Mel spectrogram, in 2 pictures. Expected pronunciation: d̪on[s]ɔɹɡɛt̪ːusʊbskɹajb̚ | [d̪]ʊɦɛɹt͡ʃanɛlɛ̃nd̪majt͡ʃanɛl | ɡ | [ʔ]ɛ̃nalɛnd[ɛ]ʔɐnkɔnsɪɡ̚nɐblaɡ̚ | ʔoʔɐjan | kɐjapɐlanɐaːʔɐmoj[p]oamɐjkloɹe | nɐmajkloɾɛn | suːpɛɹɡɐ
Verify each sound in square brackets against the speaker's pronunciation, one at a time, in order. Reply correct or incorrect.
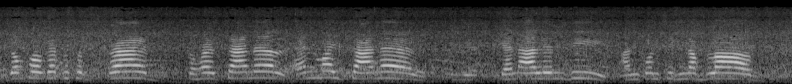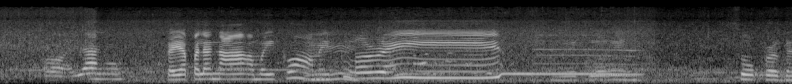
incorrect, incorrect, incorrect, incorrect, incorrect

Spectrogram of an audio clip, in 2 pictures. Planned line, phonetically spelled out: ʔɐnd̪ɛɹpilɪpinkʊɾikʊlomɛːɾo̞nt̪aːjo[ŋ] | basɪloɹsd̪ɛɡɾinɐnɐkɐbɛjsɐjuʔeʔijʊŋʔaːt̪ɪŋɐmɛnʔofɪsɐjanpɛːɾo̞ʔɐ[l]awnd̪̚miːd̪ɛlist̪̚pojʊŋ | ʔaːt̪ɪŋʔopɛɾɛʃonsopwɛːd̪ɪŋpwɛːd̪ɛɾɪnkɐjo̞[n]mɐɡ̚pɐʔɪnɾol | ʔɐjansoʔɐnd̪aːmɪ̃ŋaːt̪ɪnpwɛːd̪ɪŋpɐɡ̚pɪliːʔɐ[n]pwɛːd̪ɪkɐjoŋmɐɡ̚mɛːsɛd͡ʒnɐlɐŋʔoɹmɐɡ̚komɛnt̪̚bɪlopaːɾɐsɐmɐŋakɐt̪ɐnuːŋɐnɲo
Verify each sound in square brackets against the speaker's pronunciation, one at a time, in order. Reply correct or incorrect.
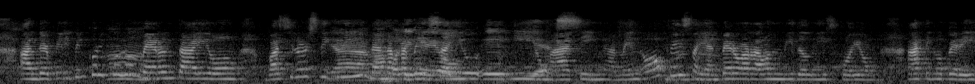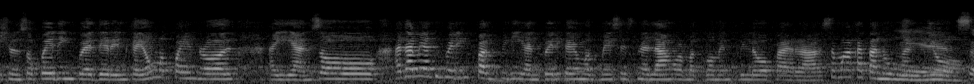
correct, incorrect, incorrect, correct

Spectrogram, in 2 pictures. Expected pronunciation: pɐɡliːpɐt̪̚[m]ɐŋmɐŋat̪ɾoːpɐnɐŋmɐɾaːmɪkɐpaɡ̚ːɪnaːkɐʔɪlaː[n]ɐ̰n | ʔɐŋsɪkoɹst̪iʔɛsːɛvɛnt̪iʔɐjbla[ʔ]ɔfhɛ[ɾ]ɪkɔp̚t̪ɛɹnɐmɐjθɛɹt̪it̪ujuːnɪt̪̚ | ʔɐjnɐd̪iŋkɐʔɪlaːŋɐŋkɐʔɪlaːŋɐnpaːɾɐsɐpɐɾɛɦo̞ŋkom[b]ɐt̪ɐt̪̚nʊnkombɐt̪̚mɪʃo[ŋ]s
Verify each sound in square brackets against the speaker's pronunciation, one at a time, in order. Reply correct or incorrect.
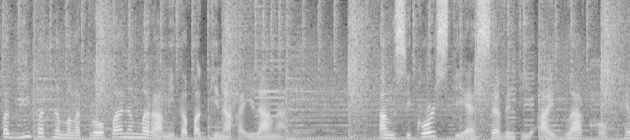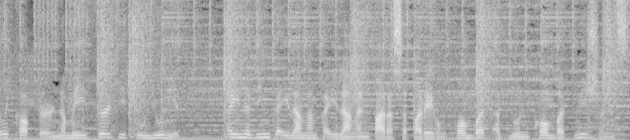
incorrect, incorrect, incorrect, incorrect, correct, incorrect

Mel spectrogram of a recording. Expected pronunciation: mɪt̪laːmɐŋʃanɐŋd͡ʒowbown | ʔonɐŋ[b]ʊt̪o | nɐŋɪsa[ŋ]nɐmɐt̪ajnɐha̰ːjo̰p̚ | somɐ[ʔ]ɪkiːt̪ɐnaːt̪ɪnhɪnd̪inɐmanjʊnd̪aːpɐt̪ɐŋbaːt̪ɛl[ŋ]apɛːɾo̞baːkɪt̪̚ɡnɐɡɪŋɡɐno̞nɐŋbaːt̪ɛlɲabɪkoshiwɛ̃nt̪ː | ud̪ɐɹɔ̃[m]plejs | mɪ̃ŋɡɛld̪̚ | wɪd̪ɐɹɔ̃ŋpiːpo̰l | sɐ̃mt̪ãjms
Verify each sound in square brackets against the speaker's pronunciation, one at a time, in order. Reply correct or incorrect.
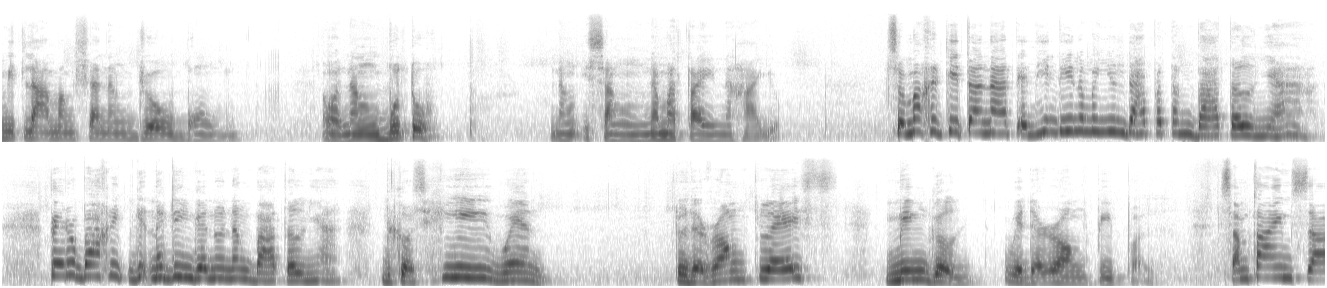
correct, correct, incorrect, incorrect, incorrect

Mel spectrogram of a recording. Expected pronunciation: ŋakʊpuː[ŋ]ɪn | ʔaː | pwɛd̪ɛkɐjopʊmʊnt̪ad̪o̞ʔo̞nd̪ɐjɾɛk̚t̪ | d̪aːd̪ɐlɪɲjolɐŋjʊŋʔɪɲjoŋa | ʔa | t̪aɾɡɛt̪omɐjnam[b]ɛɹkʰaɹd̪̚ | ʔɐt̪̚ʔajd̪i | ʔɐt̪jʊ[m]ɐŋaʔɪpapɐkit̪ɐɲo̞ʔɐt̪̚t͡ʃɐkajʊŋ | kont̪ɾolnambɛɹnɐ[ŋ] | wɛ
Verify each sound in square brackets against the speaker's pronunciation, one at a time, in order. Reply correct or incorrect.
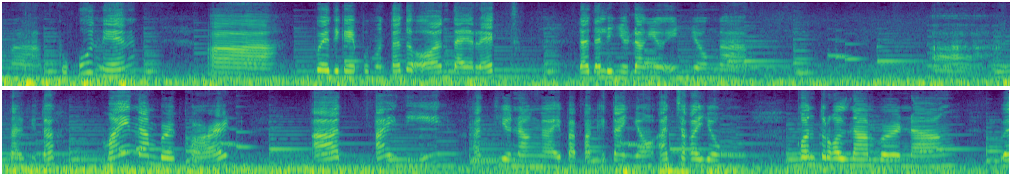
incorrect, correct, incorrect, correct

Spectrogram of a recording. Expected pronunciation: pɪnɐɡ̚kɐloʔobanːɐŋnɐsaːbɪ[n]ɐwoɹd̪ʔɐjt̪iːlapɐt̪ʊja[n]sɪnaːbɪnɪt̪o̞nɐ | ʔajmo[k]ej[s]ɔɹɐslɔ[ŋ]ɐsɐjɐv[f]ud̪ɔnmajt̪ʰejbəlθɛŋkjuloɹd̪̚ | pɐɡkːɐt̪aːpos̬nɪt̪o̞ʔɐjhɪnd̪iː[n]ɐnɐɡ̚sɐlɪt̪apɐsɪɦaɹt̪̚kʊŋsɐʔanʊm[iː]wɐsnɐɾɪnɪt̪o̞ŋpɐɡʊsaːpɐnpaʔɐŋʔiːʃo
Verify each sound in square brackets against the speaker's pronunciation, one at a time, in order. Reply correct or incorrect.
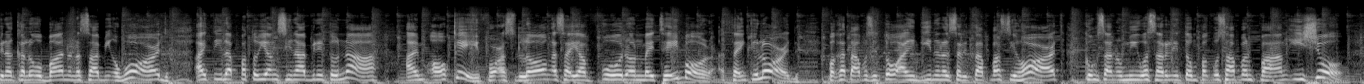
incorrect, incorrect, correct, incorrect, correct, correct, correct, correct

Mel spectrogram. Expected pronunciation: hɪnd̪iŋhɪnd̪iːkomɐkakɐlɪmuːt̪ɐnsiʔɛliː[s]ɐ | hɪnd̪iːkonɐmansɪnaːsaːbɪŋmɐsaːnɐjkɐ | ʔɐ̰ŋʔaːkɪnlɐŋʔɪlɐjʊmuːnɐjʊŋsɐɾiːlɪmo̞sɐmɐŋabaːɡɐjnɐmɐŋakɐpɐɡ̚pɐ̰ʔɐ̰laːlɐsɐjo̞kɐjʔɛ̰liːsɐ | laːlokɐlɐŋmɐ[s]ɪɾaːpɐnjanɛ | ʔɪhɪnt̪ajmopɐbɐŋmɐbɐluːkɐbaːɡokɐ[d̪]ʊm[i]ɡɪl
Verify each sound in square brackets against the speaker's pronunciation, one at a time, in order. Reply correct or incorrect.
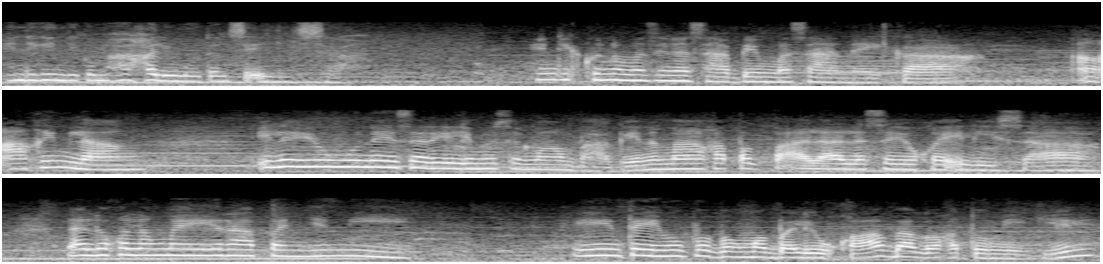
correct, incorrect, incorrect, incorrect

